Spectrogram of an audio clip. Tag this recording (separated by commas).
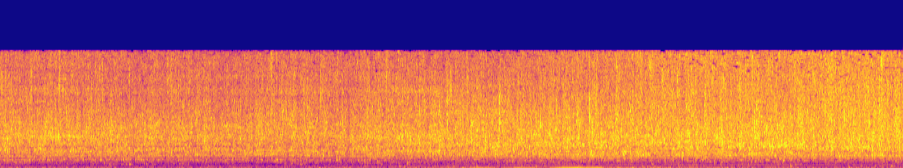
Water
